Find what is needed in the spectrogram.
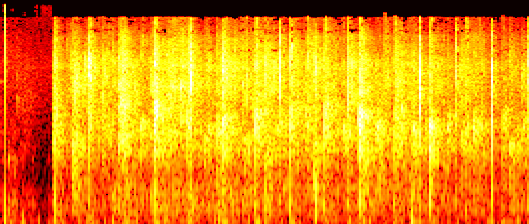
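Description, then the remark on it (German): An audience at an event held in a press club's room breaks into applause to thank the press club, after a brief quiet moment, a dense, steady patter of many hands clapping at moderate loudness that carries on without letting up. “Und nochmal dafür einen herzlichen Applaus.”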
